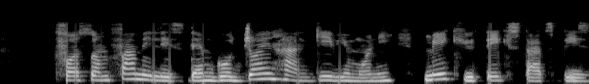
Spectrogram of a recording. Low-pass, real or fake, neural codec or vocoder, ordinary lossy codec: 7.2 kHz; real; none; none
